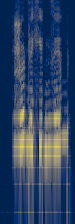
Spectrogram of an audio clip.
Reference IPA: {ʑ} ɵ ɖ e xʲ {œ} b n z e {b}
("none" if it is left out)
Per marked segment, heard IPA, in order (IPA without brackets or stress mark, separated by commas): ʐ, ɛ, b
